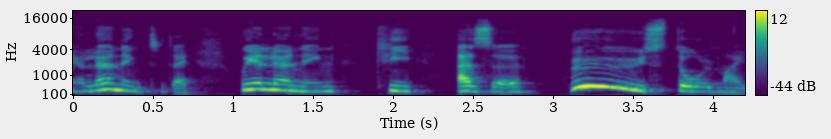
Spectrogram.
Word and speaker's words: qui: how to ask questions with the French word key which means who now we know that that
